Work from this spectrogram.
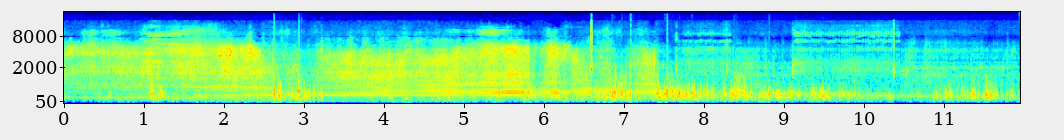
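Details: A steady engine drone from a motorboat, with wind rumbling over the microphone and no animal calls.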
